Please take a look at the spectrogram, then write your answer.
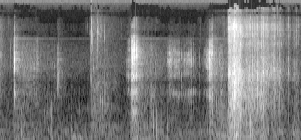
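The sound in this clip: Crunchy bites into a chocolate biscuit filled with cream, a few separate crackling crunches with soft chewing between them, quiet and without speech.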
